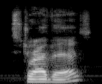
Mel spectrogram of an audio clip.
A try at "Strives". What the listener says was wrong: The E is silent. The E is silent.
